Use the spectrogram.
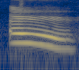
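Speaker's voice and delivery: R said alone, loud and drawn; R sound demo. Shown as a demonstration. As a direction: sound out the R on its own, loudly. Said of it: "आर control sound". (अकेली R की आवाज़ ज़ोर से)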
